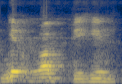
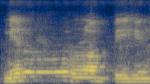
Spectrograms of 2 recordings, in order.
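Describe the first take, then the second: First: The merged sound is kept short. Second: The merged sound is held too long. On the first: The speaker calls it right. "Yang benar adalah" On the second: The speaker calls it wrong. "jangan lama ... salah"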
